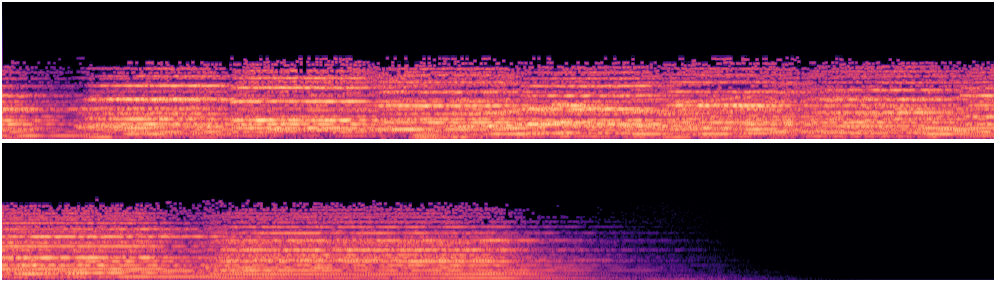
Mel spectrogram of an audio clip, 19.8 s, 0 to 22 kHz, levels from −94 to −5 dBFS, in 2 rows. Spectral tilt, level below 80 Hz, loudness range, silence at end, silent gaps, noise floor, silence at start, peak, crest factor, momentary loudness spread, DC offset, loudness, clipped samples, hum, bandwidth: -4 dB/octave; -42 dBFS; 9 LU; 4.15 s; none; under -90 dBFS; 0 s; -4 dBFS; 16 dB; 10 LU; under 0.1%; -19 LUFS; under 0.1%; none; 4.3 kHz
